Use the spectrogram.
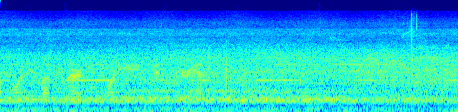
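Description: Aircraft at DFW Airport at night, a steady broadband engine roar holding at a constant level throughout, with faint distant radio chatter underneath.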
